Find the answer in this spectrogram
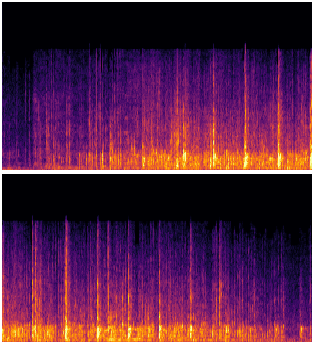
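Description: Audience applauding: the clapping builds over the first couple of seconds, holds, and dies away near the end.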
